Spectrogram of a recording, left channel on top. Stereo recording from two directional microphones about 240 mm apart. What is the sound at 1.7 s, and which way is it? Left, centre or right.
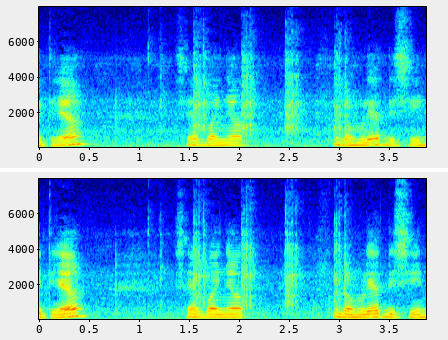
Speech, right.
